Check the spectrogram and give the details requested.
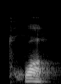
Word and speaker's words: trois: And the R, we have to hear it. So when you say, don't forget the R. R. 3. On prononce 3. J'ai 3 enfants. J'ai 3 enfants.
